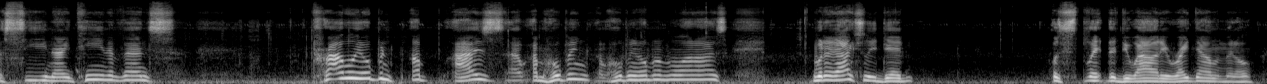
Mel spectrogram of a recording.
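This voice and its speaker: A man's voice: a little high, a little mellow. A man talking casually as host of his own outdoor vlog, hesitant and meandering, often interrupting himself. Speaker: channel host. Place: outdoors at night, rockhounding.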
